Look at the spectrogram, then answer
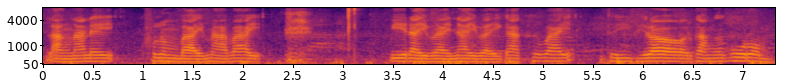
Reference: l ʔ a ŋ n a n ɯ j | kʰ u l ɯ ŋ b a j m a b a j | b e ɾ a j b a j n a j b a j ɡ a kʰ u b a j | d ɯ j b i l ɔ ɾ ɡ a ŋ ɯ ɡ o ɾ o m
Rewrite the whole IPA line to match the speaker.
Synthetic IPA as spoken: l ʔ a ŋ n a n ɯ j | kʰ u l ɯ m b a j m a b a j | b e ɾ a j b a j n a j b a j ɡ a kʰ ɯ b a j | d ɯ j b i ɾ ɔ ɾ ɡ a ŋ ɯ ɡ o ɾ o m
